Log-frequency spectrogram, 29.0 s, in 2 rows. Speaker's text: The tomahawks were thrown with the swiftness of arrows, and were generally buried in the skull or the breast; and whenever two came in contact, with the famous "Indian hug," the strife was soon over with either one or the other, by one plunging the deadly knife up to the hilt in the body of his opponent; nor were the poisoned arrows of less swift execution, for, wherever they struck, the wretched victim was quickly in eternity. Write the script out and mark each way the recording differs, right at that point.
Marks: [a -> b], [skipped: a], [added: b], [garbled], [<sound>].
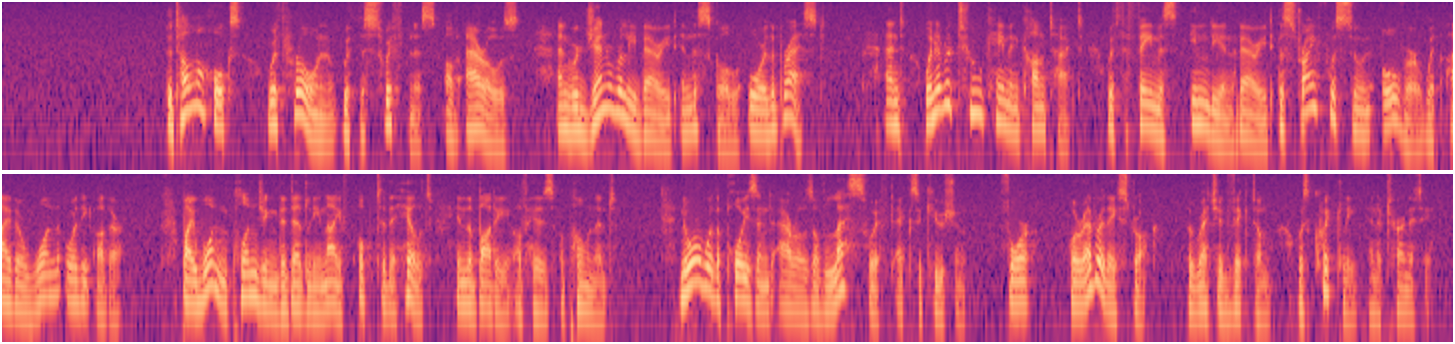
The tomahawks were thrown with the swiftness of arrows, and were generally buried in the skull or the breast; and whenever two came in contact, with the famous "Indian [hug," -> buried] the strife was soon over with either one or the other, by one plunging the deadly knife up to the hilt in the body of his opponent; nor were the poisoned arrows of less swift execution, for, wherever they struck, the wretched victim was quickly in eternity.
